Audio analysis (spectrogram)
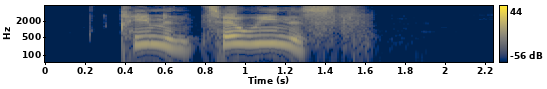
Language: Kabyle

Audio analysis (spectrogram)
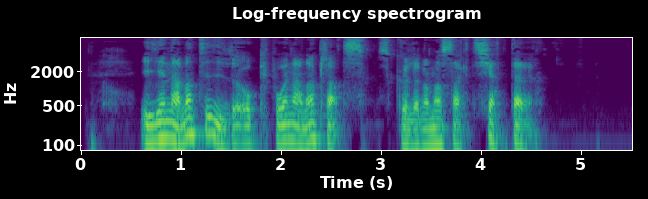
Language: Swedish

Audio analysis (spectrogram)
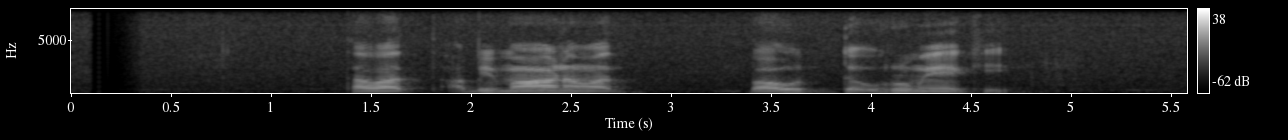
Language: Sinhala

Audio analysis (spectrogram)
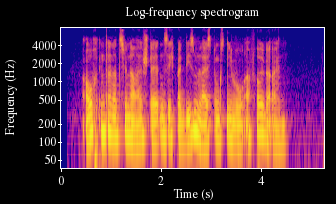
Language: German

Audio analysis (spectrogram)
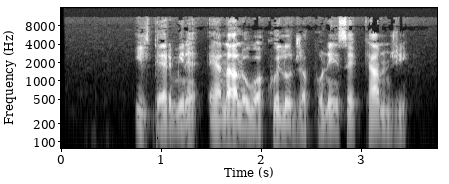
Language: Italian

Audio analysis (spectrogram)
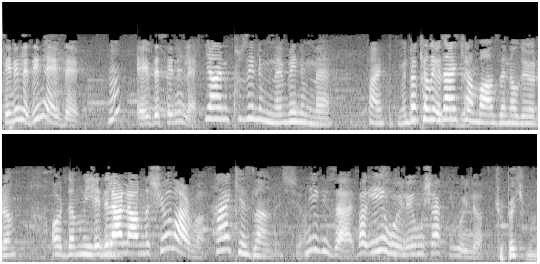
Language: Turkish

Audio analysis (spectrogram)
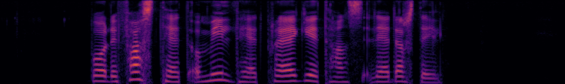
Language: Norwegian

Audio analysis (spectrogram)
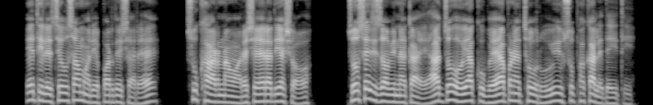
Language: Mahasu Pahari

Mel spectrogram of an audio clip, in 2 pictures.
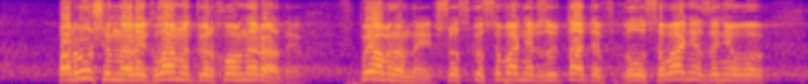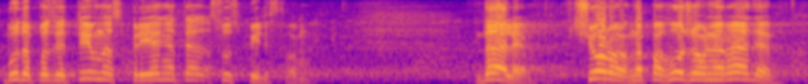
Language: Ukrainian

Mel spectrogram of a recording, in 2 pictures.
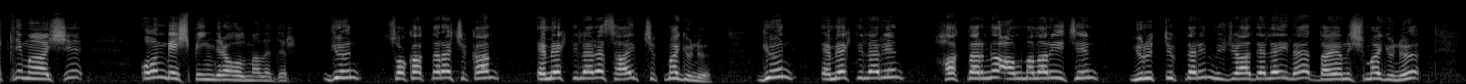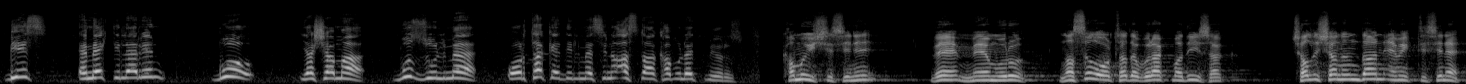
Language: Turkish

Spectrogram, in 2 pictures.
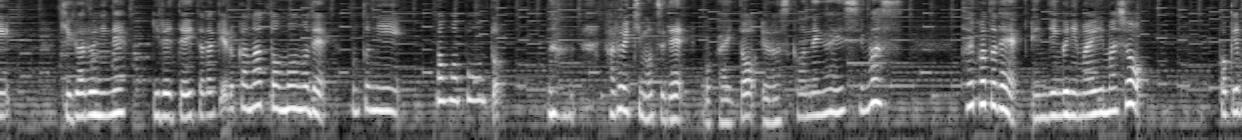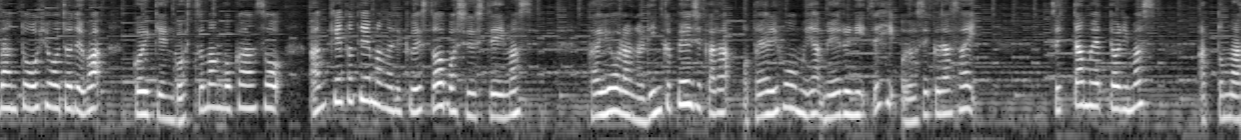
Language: Japanese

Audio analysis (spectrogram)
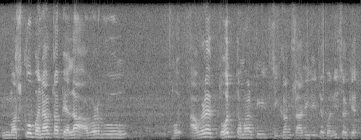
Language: Gujarati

